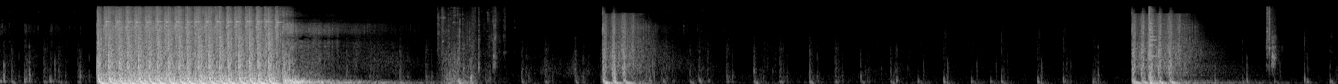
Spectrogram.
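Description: Rapid gunfire blasts out in loud bursts.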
